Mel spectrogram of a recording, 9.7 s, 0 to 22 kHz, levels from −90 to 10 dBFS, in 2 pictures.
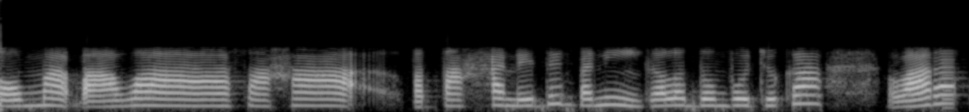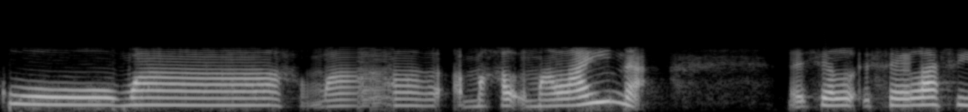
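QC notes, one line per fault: Throughout: iLBC codec. The sound is confined to roughly 200 Hz to 3.5 kHz and has a plainly audible rough, slightly synthetic edge. Each frame's excitation is coded on its own at a low rate, which fits the 13.33 kbps, 30 ms frame mode.
2.36–2.47 s, 4.71–4.77 s, 6.54–6.81 s, 9.36–9.39 s: lost iLBC frames. The decoder fills about 90, 60, 270 and 30 ms by repeating the last pitch cycle with added noise. This gives a held, buzzy, breathy vowel, which fades during the longest gap before the sound snaps back at once.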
